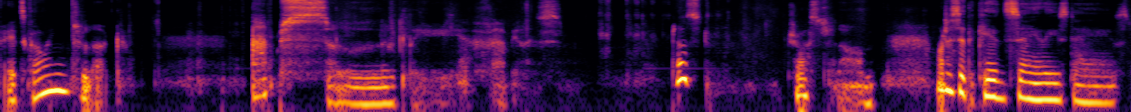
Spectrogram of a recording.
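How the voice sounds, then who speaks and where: A woman voicing a vain, excitable goblin artist in an ASMR roleplay, often whispering, with a gravelly creak and pompous drawn-out words. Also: on the low side, heavily acted. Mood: smug, delighted. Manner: third-person self-praise, pompous drawn-out words.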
